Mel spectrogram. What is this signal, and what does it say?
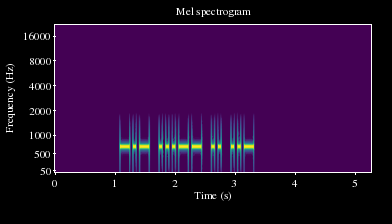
Morse code, heard as a keyed tone, about 22 wpm, 700 Hz. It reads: K3IU
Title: Easy Call Signs Repeated 3x - 22wpm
